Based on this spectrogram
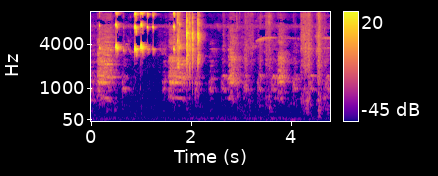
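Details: Morning chatter from a green Fischer's lovebird couple, with dense bursts of shrill, scratchy chirps and sharp high notes crowding the first two seconds, then softer rasping twitters and a thin whistled tone.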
